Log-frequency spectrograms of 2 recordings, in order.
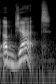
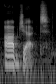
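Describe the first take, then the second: First: The stress is on the second syllable. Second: The stress is on the first syllable. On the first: It means to disagree with or oppose something. "We could say it differently. ... That would be a verb" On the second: It names a thing that is not alive. "Something that is not alive. That would be a noun"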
